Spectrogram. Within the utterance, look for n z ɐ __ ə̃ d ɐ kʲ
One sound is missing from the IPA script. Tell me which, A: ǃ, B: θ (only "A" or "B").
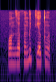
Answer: B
